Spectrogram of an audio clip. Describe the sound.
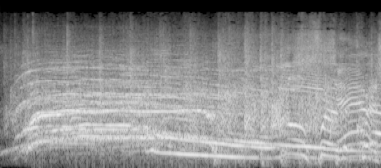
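A loud audience bursts into cheering and applause, voting by applause for one side in a dispute, with many voices whooping and shouting over a sustained wash of clapping for a few seconds.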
